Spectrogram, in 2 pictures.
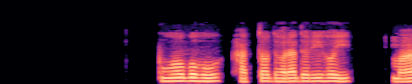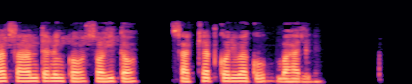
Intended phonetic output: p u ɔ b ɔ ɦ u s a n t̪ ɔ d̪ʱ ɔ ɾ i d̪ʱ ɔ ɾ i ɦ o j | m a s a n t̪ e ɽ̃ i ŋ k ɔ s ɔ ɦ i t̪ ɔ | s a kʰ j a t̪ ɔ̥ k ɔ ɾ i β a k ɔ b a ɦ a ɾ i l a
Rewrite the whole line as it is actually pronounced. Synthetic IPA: p u ɔ b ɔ ɦ u h a t̪ ɔ d̪ʱ ɔ ɾ a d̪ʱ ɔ ɾ i ɦ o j | m a s a n t̪ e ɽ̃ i ŋ k ɔ s ɔ ɦ i t̪ ɔ | s a kʰ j a t̪ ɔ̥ k ɔ ɾ i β a k u b a ɦ a ɾ i l e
